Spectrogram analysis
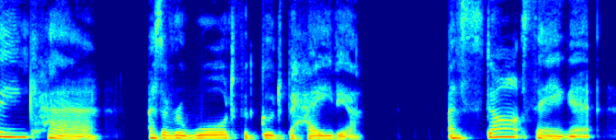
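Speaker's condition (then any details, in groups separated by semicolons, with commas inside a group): No condition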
